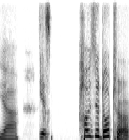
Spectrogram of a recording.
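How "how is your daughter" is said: put-on British English accent. Asked to say a sentence the way they do, the speaker uses a British English accent. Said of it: "Can you say one sentence like them? ... You're so good at that accent".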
